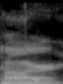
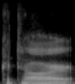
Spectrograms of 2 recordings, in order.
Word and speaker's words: Qatar: Is that over in how you pronounce it? Qatar. Yep, Qatar.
